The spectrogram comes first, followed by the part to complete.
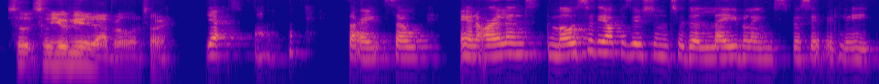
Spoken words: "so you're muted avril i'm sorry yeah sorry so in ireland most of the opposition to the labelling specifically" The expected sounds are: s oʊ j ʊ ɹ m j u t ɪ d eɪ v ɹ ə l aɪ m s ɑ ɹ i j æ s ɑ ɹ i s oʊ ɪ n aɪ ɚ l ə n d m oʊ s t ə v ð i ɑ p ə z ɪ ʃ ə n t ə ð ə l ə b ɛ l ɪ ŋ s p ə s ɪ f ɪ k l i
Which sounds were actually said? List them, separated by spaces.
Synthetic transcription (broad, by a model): s oʊ j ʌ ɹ m j u t ɪ d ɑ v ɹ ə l aɪ m s ɑ ɹ i j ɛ s ɑ ɹ i s oʊ ɪ n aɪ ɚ l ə n d m oʊ s t ə v ð i ɑ p ə z ɪ ʃ ə n t ə ð ə l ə b l ɪ ŋ s p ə s ɪ f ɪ k l i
